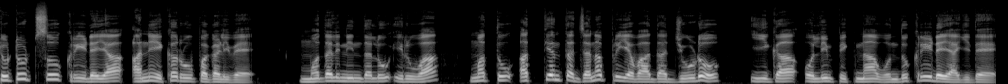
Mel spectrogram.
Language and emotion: Kannada, neutral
